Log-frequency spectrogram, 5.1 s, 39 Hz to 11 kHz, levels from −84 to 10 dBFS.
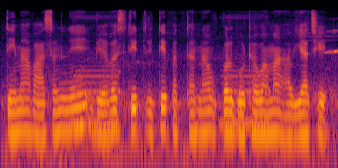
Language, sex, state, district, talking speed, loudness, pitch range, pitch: Gujarati, male, Gujarat, Valsad, 105 wpm, -17 LUFS, 125-135 Hz, 130 Hz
